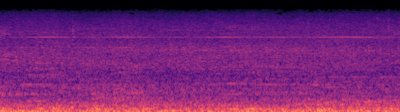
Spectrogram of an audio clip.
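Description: Steady low rumble of a large mall's indoor background noise, with a faint thin high tone over it.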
